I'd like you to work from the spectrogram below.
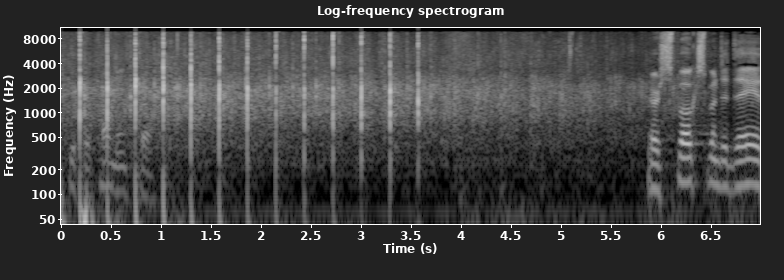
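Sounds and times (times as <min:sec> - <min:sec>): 
audience applause welcoming guests: 0:00.0 - 0:06.7
speech: 0:00.1 - 0:01.1, 0:05.9 - 0:06.9.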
